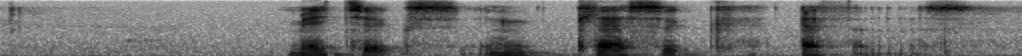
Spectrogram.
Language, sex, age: English, male, 21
